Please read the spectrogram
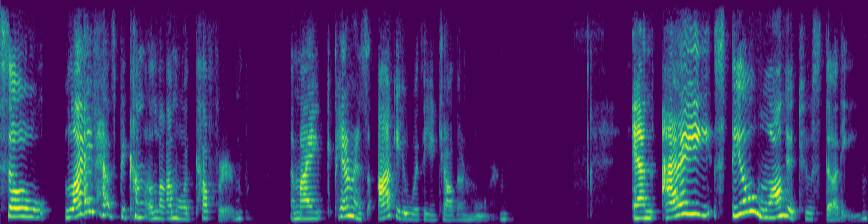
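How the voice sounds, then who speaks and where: Delivered in a Chinese accent at a very slow pace, the speech has very wide pitch swings, big swings in loudness, and long, frequent pauses. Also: woman, high pitch for a woman. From Taiwan. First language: Mandarin Chinese. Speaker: speaker. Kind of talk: discussion.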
